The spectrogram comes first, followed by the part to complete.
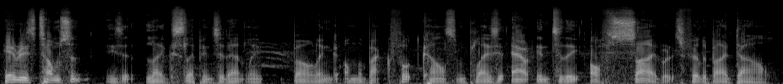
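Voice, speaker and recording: A man giving dry, wry ball-by-ball cricket commentary in a relaxed, chatty way. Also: rumbling low, normal speed, vocal fry, few pauses. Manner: dry, wry and chatty, chuckles at his own jokes. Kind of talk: ball-by-ball radio-style commentary.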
